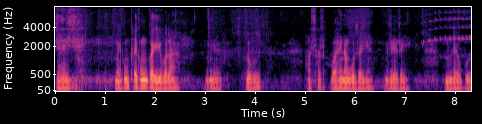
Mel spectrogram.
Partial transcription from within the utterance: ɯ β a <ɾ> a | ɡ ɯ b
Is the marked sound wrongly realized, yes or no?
yes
